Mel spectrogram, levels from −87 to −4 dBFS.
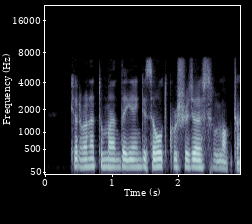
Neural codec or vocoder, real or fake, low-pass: codec, 16 kHz, 1 kbps, FunCodec, trained on LibriTTS, 50 frames a second; fake; 7.2 kHz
